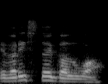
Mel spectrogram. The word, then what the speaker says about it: Évariste Galois: This is the pronunciation, Évariste Galois.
